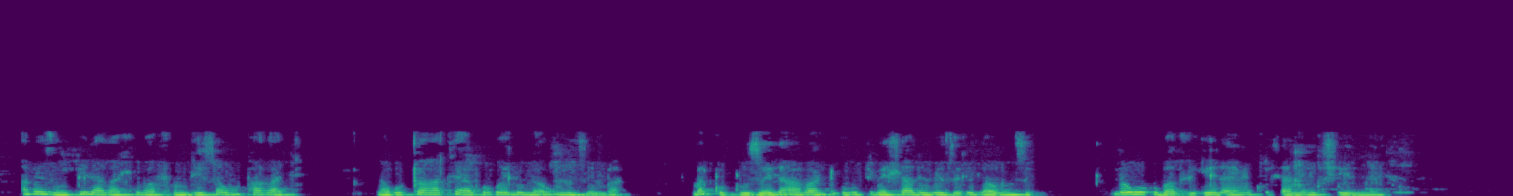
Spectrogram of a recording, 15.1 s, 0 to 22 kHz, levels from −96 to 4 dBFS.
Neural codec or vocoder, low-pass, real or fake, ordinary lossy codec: none; 7.2 kHz; real; MP3, 48 kbps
